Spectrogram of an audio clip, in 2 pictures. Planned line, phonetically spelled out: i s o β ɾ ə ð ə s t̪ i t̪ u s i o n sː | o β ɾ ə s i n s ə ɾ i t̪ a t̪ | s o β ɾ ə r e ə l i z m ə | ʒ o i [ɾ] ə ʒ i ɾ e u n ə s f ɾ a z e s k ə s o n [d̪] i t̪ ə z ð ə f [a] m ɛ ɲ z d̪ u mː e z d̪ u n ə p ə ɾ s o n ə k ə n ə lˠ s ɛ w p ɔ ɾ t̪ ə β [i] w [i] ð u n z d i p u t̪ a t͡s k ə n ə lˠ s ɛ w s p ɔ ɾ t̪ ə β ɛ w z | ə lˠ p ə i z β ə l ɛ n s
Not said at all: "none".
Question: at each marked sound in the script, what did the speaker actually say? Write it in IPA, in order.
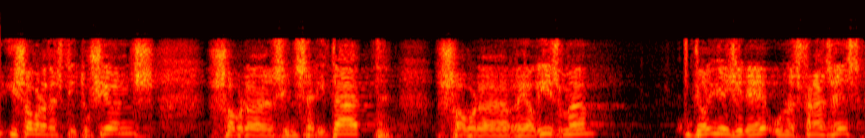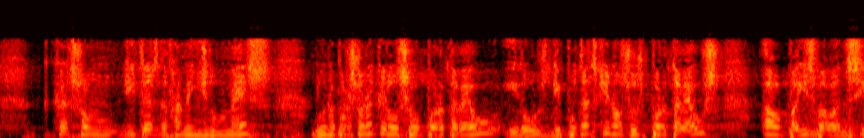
ʎ, d̪, a, ɛ, i

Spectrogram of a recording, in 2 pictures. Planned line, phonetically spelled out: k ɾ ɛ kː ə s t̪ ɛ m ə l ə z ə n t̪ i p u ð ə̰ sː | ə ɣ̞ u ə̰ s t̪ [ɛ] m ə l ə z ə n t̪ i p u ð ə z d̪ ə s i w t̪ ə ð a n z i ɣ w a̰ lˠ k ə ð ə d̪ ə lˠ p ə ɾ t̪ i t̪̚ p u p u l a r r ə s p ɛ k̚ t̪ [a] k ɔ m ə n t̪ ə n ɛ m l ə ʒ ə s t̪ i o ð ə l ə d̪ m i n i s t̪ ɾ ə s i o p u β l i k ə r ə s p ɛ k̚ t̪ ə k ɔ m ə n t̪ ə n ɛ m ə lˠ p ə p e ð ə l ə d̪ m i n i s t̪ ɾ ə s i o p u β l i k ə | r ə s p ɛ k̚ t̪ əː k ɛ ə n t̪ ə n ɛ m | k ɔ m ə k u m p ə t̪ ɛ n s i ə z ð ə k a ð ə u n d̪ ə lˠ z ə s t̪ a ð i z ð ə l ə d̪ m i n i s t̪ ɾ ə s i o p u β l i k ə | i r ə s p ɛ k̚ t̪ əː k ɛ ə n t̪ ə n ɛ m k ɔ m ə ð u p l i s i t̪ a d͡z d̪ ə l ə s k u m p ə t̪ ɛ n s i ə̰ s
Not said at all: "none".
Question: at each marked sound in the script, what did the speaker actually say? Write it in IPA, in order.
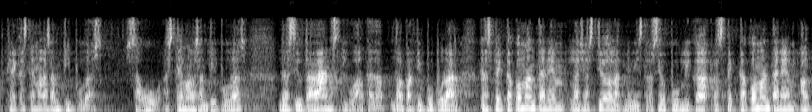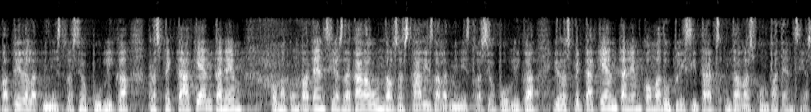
ɛ, ə

